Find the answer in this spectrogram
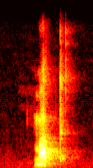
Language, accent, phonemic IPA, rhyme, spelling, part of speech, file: German, Austria, /mat/, -at, matt, adjective, De-at-matt.ogg
- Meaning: 1. dull (not shiny) 2. exhausted, weak, feeble (not lively, vigorous, energetic)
